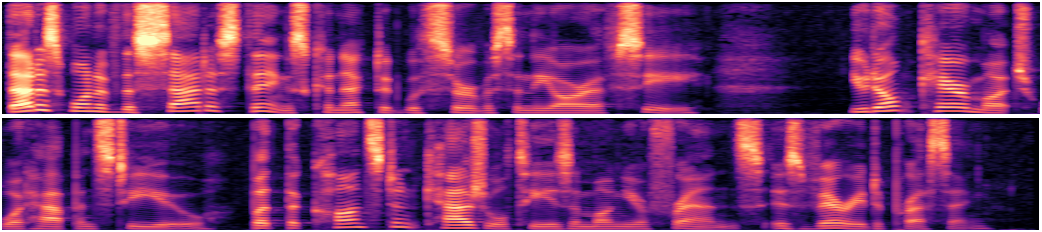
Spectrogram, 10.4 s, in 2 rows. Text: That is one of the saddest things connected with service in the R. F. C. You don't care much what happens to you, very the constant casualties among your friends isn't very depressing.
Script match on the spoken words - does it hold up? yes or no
no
